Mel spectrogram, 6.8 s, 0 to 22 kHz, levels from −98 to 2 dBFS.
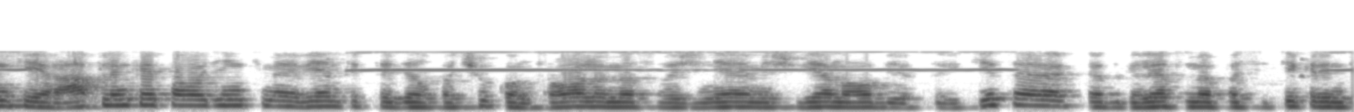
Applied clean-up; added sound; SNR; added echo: none; Wind instrument, woodwind instrument; 20 dB; none.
